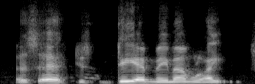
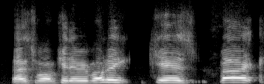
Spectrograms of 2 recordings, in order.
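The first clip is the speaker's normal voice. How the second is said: sign-off; 6 semitones higher, 6 dB louder than usual. Real, not acted. Signing off the show.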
